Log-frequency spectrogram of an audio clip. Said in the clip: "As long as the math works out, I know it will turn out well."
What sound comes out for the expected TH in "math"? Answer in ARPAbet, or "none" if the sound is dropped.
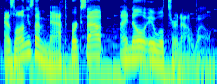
TH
